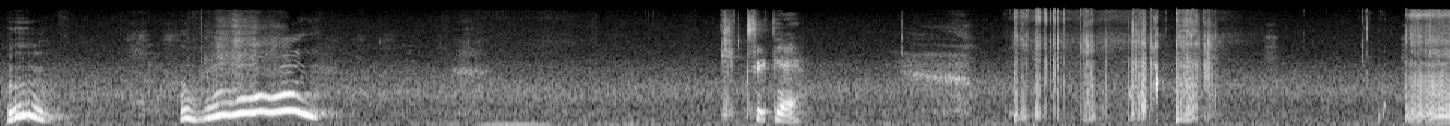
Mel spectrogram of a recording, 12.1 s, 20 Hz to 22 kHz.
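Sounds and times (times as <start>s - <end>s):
baby sputtering mouth noises: 8.4s - 10.2s, 11.4s - 12.0s.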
